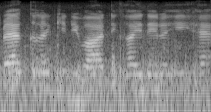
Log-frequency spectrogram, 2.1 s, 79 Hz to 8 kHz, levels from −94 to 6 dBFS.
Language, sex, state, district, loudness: Hindi, female, Haryana, Charkhi Dadri, -20 LUFS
